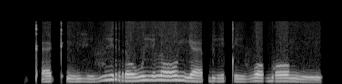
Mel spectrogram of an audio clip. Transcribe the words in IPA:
kʼ ɛ˨ kʼ ĩ˨ ɣ i˨ v i˦ r ʊ˨˦ w i˦ l oː˦ ɲ ɛ˨ ɓ i˨˦ t i˨ v o˦ ɡ oː˦ ŋ ĩ˨

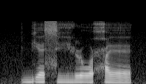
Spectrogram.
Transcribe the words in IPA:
bʲ ɛ s e̤ ɭ o ħ ɛ

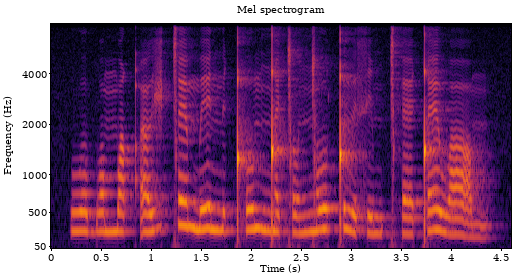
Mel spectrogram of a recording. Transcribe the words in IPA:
w o b ɔ m ɔ qʼ ɯ ʒ ǀ ɛ m e n ɨ ǃʰ o m ŋ͡ǃ ɛ ǀ o ŋ͡ǀ o ǃ ɨ s i m ǀʰ ɛ ǃ ɛ w ɒ m

